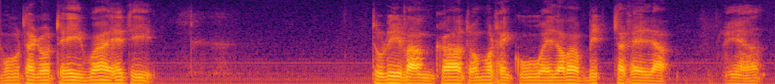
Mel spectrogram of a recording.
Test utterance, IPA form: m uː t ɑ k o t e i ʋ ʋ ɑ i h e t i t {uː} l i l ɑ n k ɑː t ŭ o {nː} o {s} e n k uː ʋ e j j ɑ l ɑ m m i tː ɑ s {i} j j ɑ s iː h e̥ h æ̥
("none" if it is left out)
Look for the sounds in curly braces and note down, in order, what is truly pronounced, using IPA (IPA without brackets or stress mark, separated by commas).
u, mː, s, e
